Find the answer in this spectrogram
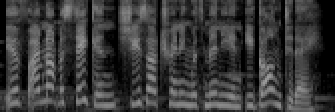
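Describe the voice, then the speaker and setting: A woman voicing a supportive young woman in a fan club, calm and encouraging. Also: very high-pitched, a little fast, soft background music. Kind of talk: game dialogue.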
